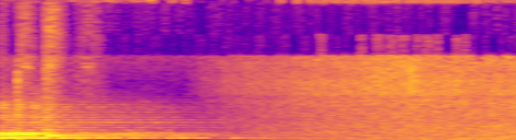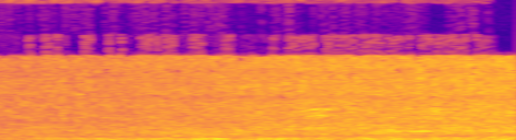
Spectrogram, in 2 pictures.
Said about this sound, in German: Zu sehen auf dieser Aufnahme ist ein reißender Fluss, der sich zwischen den Häusern gebildet hat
